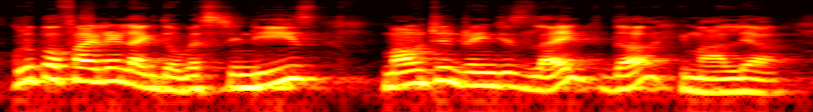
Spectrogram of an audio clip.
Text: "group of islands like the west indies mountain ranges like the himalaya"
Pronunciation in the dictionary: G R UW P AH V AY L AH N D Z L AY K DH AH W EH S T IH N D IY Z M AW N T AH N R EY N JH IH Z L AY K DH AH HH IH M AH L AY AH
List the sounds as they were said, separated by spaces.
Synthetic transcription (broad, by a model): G R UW P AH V AY L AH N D L AY K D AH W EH S T IH N D IY Z M AW N T AH N R EY N JH IH Z L AY K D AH HH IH M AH L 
